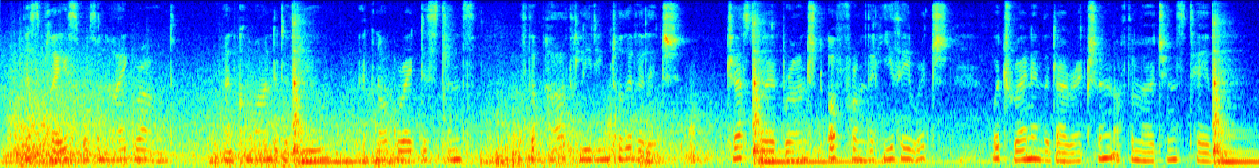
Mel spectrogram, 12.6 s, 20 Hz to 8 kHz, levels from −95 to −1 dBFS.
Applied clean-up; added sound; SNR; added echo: none; Thunder + Bowed string instrument; 0 dB; none.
